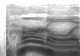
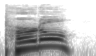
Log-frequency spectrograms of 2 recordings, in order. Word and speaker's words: Poeltl: It just, yeah, it's a bit of an ugly American thing to say out loud, but it always throws me off because I say it, Jakob Poeltl, and then you see it, and doesn't sound how it's spelled for us.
